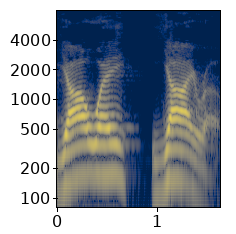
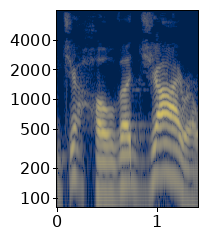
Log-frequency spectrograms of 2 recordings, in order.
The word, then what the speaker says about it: Yahweh Yireh: We have Yahweh Yireh, or if you want to pronounce it with a J in English, that would be Jehovah Jireh.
